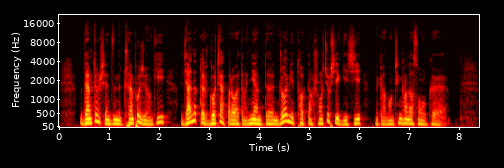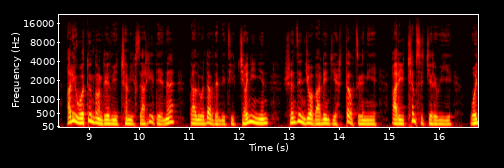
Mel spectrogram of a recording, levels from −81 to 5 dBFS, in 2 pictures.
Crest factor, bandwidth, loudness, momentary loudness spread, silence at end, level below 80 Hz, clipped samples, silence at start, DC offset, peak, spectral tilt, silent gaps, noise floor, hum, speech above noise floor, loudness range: 18 dB; 15 kHz; -23 LUFS; 10 LU; 0 s; -44 dBFS; under 0.1%; 0.4 s; under 0.1%; -6 dBFS; -8 dB/octave; none; -55 dBFS; none; 33 dB; 3 LU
